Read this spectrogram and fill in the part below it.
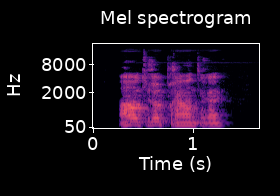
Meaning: third-person singular conditional of entreprendre
- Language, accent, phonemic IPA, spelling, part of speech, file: French, Canada, /ɑ̃.tʁə.pʁɑ̃.dʁɛ/, entreprendrait, verb, LL-Q150 (fra)-entreprendrait.wav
